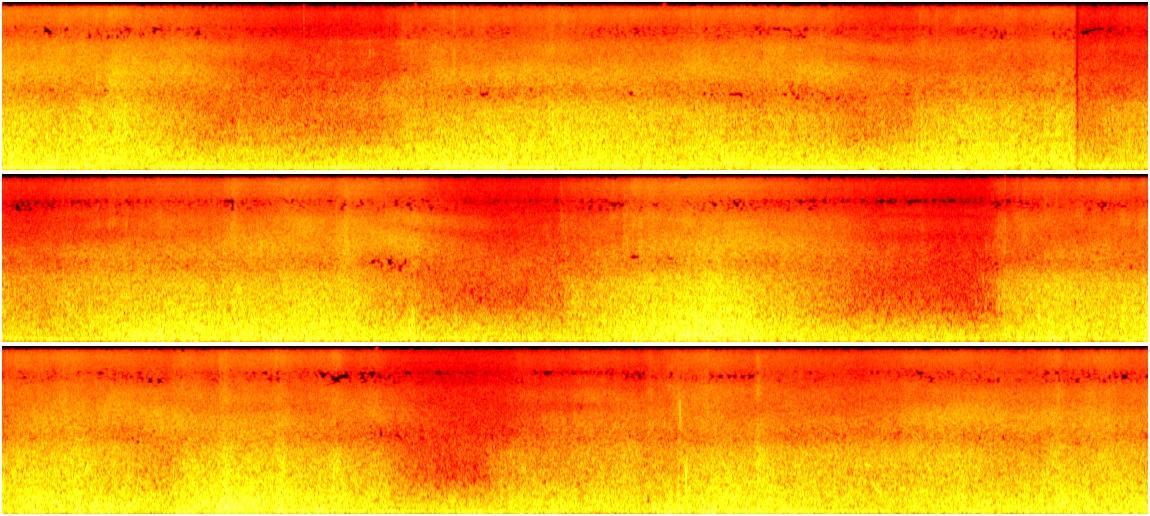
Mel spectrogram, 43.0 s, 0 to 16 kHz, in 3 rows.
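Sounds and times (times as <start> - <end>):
ocean surf breaking on beach: 0.0 - 42.9.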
